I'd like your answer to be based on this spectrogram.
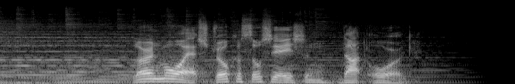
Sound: voiceover

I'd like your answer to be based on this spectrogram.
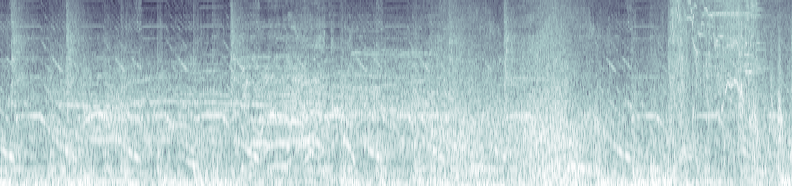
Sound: sirens sounding

